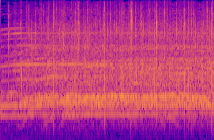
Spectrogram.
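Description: Audience cheering for a finished dance routine: many high-pitched voices shrieking and screaming, with scattered clapping.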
